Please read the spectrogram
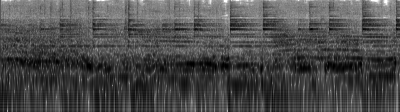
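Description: Danjiri festival float music: hand-held kane gongs clanging in a rapid, steady rhythm over taiko drum beats, with men's voices calling out over it.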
